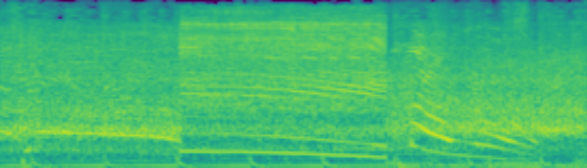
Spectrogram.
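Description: Background music with long drawn-out yells over it, each sliding slowly down in pitch, two of them overlapping in the middle, then quicker falling whoops near the end.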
